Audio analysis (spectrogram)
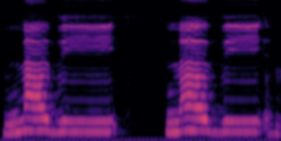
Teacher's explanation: یہ یا مدہ ہے، ایک الف کی مقدار کھینچ کر پڑھیں گے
